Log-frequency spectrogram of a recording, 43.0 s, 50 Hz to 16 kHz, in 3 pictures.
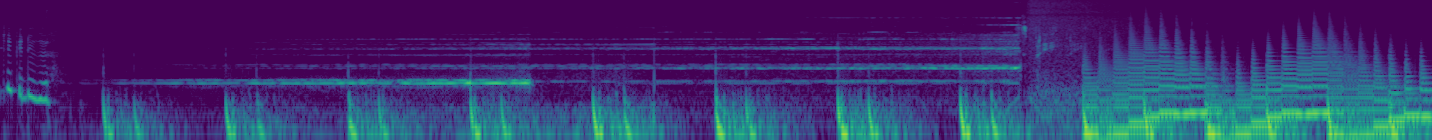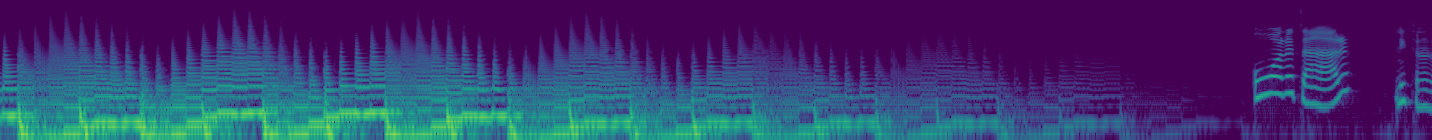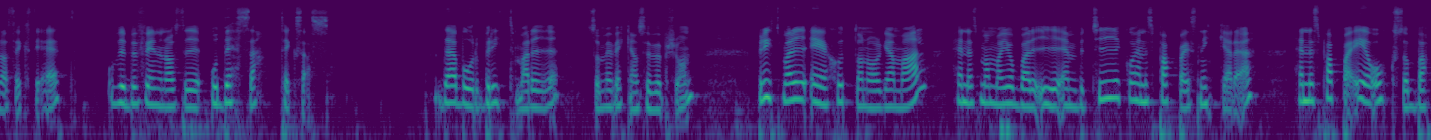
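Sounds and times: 
speech: 0.2s - 0.7s, 27.3s - 32.0s, 33.0s - 42.9s
podcast jingle with synth tones and thumping beat: 1.0s - 26.4s.

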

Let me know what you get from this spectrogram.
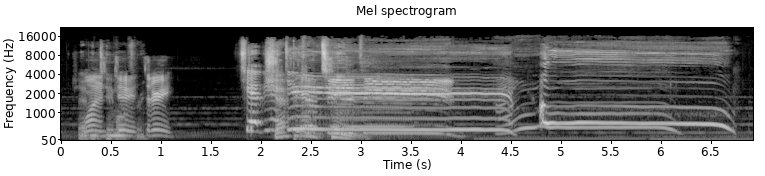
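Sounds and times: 
laughter: 0.2s - 0.9s, 2.1s - 4.6s
speech: 0.2s - 1.2s, 1.8s - 3.5s
voice imitating a dragon's roar: 2.1s - 6.8s.

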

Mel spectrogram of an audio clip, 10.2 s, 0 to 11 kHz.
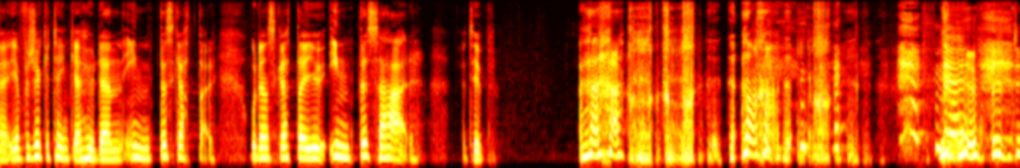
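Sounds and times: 
speech: 0.0s - 5.0s, 5.8s - 10.1s
voice imitating a pig's grunting snort: 6.2s - 8.7s
laughter: 7.4s - 10.1s.

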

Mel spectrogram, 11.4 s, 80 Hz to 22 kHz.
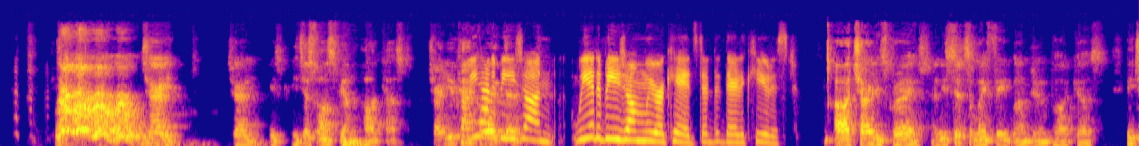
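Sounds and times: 
small dog barking at someone at the door: 0.6s - 1.5s
speech: 1.5s - 11.3s.

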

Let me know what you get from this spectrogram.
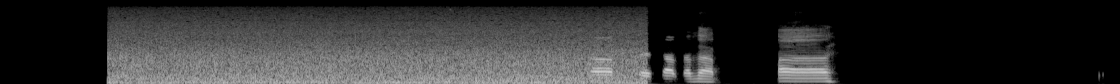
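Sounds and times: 
waterfall roaring: 1.1s - 6.5s
speech: 6.7s - 8.4s.

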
